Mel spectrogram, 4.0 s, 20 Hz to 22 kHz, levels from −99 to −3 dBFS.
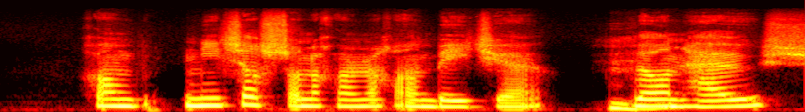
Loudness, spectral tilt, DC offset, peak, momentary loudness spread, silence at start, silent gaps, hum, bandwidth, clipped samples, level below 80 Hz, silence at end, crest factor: -18 LUFS; -6 dB/octave; under 0.1%; -2 dBFS; 9 LU; 0.5 s; none; none; 13 kHz; under 0.1%; -62 dBFS; 0 s; 16 dB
